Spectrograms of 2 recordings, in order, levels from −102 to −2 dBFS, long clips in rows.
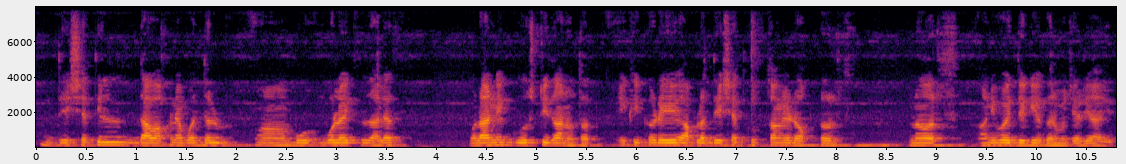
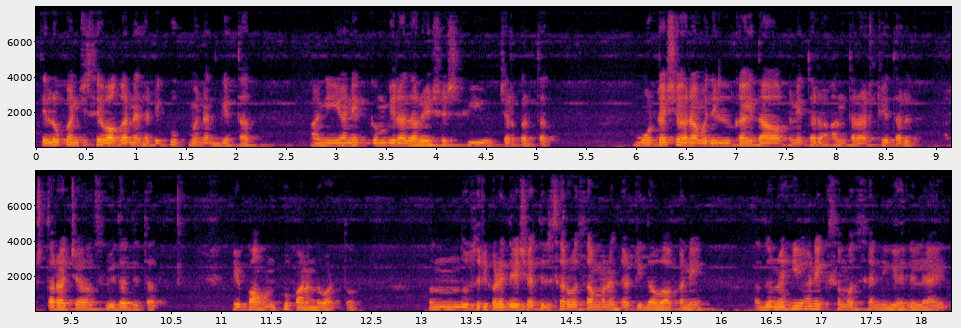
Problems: background sounds at intervals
